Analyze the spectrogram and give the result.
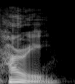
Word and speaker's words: Harry: Notice he says Harry, like the prince. My name's pronounced Hurry. Shop's given name is actually spelt S-W-A-P-A-N, and for years he let people mispronounce it, Swapan.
